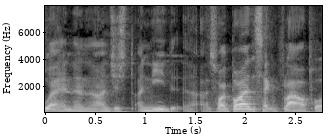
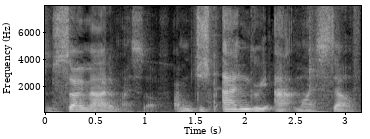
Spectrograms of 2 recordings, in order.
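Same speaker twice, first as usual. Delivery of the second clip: usual speaking voice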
